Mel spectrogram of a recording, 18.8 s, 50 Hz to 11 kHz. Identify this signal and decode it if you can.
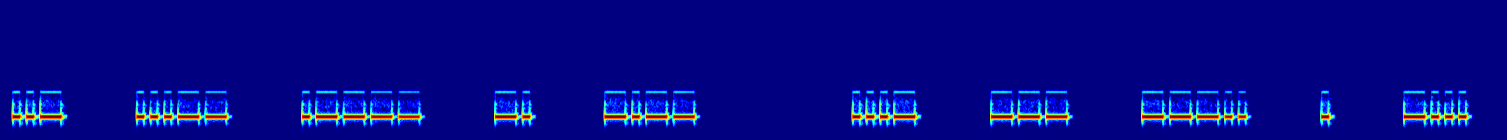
Morse code, heard as a keyed tone, about 14 wpm, spaced as for 7 wpm, 600 Hz. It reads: U31NY VO8EB
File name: morse mp3 / 09 urok 8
